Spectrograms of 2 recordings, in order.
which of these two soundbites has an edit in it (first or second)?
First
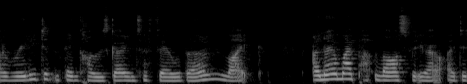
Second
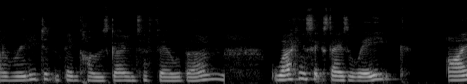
second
